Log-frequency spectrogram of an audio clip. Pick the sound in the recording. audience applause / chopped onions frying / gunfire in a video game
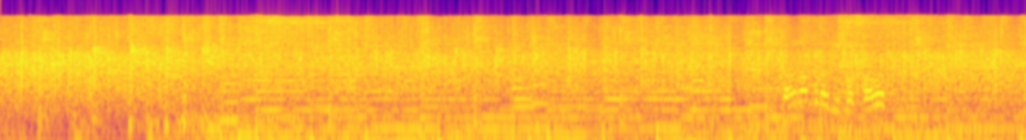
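audience applause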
